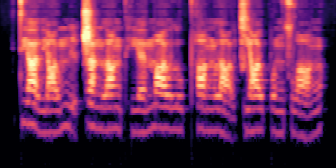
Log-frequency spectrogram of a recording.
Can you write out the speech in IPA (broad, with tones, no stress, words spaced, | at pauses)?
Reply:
t̪jä˥˩ljɑ˧˥ʊ̯mḭ˨˩ ʈ͡ʂa˥˧nlɑ˥˩ŋpʰjɛ˧˥ mɑ˥ʊ̯lu˧˥pʰɑ˥ŋ lɑ̰˨˩ʊ̯t͡ɕjɑ˥ʊ̯ pɤ˧˥ŋswɑ˧˥ŋ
